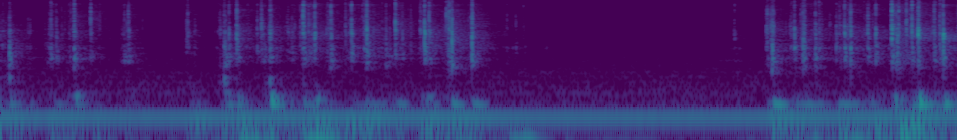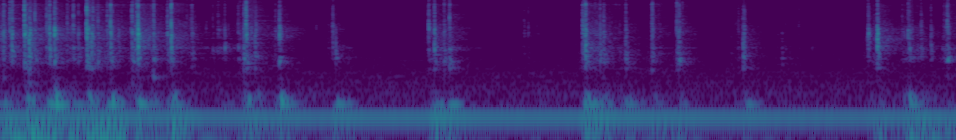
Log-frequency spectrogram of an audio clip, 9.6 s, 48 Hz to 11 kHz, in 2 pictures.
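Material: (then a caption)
Plastic. Fingertips type in bursts on a Ducky One 2 Mini, a 60% mechanical keyboard with Cherry MX Brown switches and plastic keycaps. Bright, quick clacks come in uneven runs separated by short pauses. A steady low hum sits underneath throughout.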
